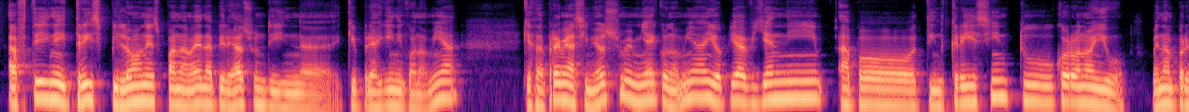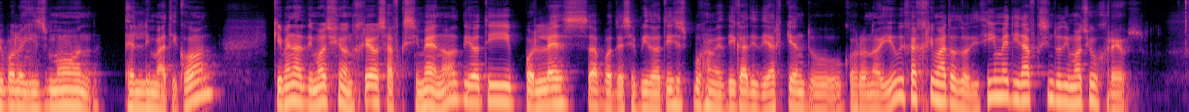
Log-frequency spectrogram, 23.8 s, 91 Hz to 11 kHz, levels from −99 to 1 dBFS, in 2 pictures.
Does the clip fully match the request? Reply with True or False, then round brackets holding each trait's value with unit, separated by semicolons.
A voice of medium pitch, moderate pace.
False (130 Hz; 145 wpm)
